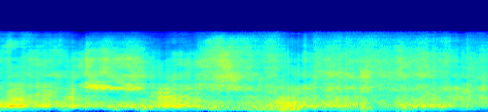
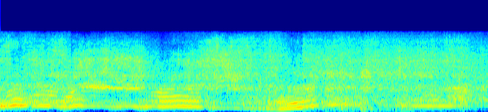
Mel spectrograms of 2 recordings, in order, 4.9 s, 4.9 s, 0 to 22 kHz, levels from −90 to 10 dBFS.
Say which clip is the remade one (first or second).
first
